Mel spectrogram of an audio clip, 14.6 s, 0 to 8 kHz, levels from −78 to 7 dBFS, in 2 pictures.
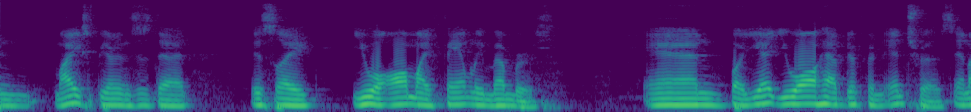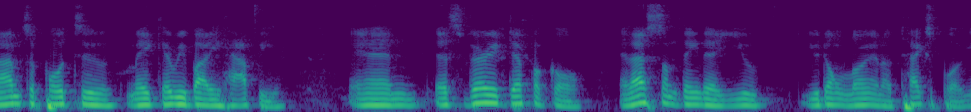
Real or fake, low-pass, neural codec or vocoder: real; 7.2 kHz; none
